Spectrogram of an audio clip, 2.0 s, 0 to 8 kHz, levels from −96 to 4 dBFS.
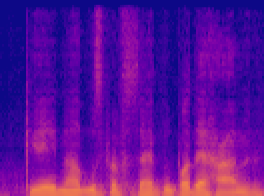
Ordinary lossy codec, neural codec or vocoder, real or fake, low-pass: none; codec, 16 kHz, 0.5 kbps, FreqCodec, larger model; fake; none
